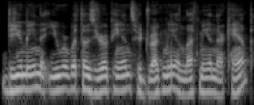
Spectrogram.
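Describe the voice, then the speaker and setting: A man reading a novel aloud, voicing a calm jungle lord in a firm, level, commanding way. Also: mid-range voice, quick pace, close to an everyday voice.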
